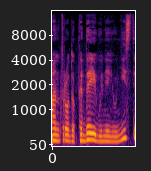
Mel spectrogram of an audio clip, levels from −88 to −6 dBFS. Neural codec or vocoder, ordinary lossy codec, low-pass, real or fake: none; MP3, 64 kbps; 14.4 kHz; real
